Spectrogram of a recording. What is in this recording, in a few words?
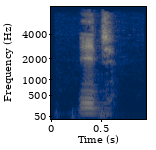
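"идз", Komi, male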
